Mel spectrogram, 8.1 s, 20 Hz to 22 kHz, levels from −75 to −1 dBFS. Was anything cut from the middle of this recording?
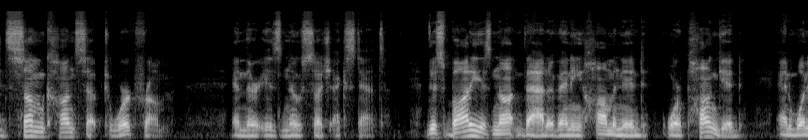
yes; 1 cut; at 4.1 s

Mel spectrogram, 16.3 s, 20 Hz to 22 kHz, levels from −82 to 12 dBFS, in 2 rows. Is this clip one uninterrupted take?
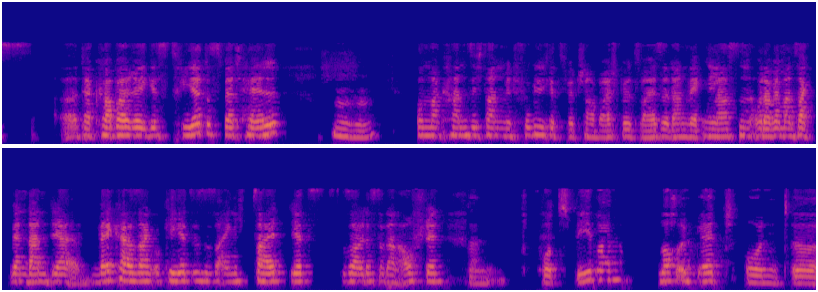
no; 2 cuts; at 3.2 s, 12.8 s

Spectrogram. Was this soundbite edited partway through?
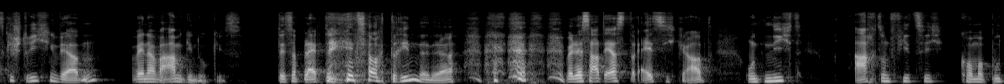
no; 0 cuts

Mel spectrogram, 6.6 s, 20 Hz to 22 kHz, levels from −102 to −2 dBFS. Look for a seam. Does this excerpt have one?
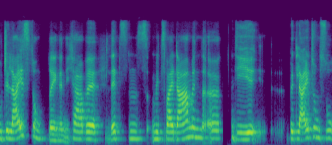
yes; 2 cuts; at 2.1 s, 4.5 s

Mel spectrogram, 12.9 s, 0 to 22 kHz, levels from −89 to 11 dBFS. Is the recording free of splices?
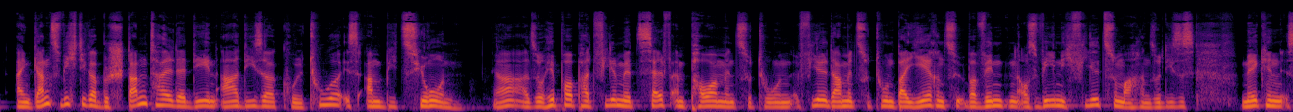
yes; 0 cuts

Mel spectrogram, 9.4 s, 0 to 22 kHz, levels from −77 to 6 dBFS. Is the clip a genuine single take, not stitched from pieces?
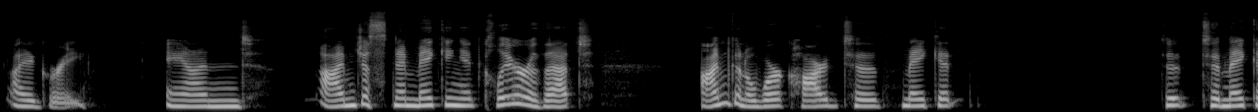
yes; 0 cuts

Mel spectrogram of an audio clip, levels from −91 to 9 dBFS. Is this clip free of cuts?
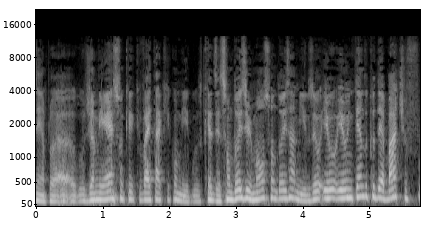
yes; 0 cuts

